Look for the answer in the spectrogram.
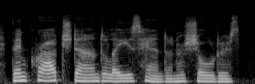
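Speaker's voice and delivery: usual speaking voice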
